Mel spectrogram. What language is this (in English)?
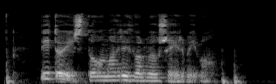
Galician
